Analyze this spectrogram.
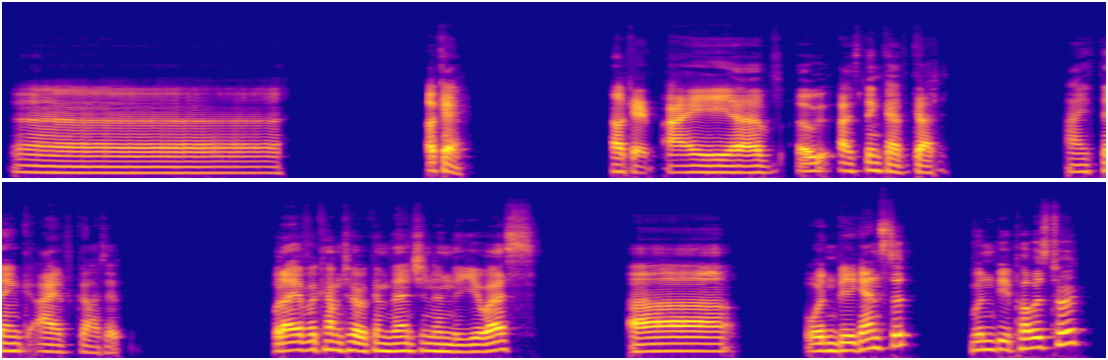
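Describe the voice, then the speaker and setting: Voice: medium pitch, a little slow, pauses often, fairly bright tone, clear, resonant tone. A comic artist from New Zealand with a mixed, not quite New Zealand accent, chatting casually with livestream viewers and thinking aloud in a rambling way.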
